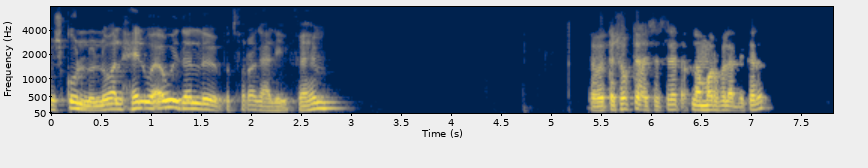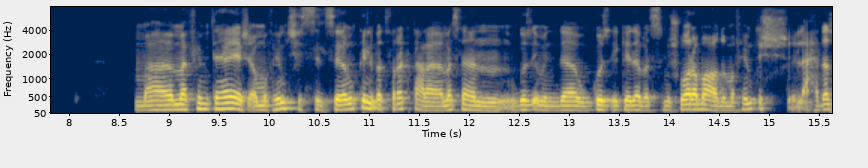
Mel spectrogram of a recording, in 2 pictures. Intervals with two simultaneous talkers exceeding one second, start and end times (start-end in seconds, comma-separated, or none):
none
